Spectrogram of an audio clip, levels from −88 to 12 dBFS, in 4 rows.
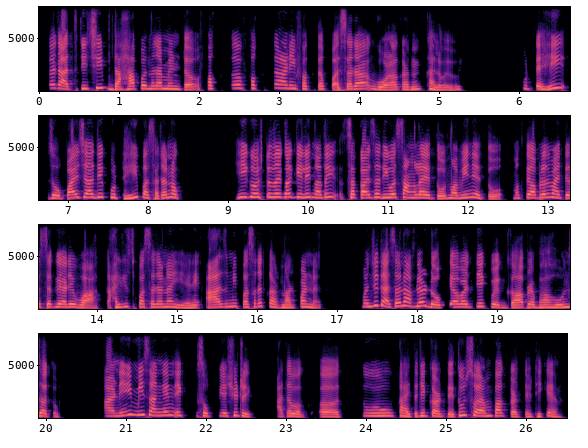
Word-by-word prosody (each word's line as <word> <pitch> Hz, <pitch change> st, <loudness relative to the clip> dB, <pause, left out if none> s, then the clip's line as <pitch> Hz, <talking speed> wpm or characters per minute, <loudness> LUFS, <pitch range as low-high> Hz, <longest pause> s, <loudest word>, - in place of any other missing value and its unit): तर -, -, -1 dB
रात्रीची 290 Hz, +5 st, +2 dB, 0.2 s
10-15 275 Hz, +4 st, +2 dB
मिनिटं 250 Hz, -5 st, 0 dB
फक्त, 295 Hz, +2 st, -6 dB, 0.2 s
फक्त 320 Hz, +3 st, -7 dB
आणि 325 Hz, -3 st, 0 dB
फक्त 255 Hz, -2 st, -2 dB
पसारा 250 Hz, +4 st, +1 dB
गोळा 215 Hz, -1 st, +2 dB
करण्यात 230 Hz, +1 st, -1 dB
घालवावी. 210 Hz, -3 st, -1 dB, 0.8 s
कुठेही 270 Hz, -, 0 dB, 0.2 s
झोपायच्या 275 Hz, +6 st, +2 dB
आधी 325 Hz, +2 st, +2 dB
कुठेही 255 Hz, -3 st, +1 dB
पसारा 265 Hz, -3 st, +1 dB
नको. 305 Hz, -4 st, 0 dB, 0.7 s
ही 330 Hz, +3 st, +3 dB
गोष्ट 345 Hz, -2 st, +1 dB
जर 340 Hz, 0 st, +4 dB
का 330 Hz, -, +5 dB
केली 330 Hz, 0 st, +4 dB
ना, 300 Hz, -3 st, +1 dB
तरी 345 Hz, +2 st, +1 dB, 0.2 s
सकाळचा 295 Hz, +1 st, +3 dB
दिवस 310 Hz, +1 st, +2 dB
चांगला 290 Hz, -3 st, +3 dB
येतो, 230 Hz, -5 st, +2 dB
नवीन 260 Hz, +5 st, +1 dB
येतो. 210 Hz, -, -1 dB, 0.2 s
मग 260 Hz, -, -5 dB
ते -, -, +5 dB
आपल्याला 295 Hz, +3 st, +2 dB
माहिती 295 Hz, -5 st, +1 dB
असतं 275 Hz, +1 st, +1 dB
की 275 Hz, -, +2 dB
अरे 265 Hz, 0 st, +4 dB
वाह! 205 Hz, -4 st, +3 dB
काहीच 260 Hz, +4 st, -2 dB
पसारा 265 Hz, -2 st, 0 dB
नाही 265 Hz, -4 st, 0 dB
आहे 200 Hz, -, -1 dB
आणि 210 Hz, +3 st, 0 dB, 0.2 s
आज 255 Hz, +3 st, +2 dB
मी 295 Hz, +1 st, -1 dB
पसारा 280 Hz, +4 st, -1 dB
करणार 225 Hz, -6 st, +1 dB
पण 280 Hz, -1 st, +2 dB
नाही. 215 Hz, 0 st, -4 dB, 0.5 s
म्हणजे 295 Hz, +6 st, 0 dB
त्याचा 320 Hz, +4 st, +3 dB
ना 370 Hz, +1 st, +3 dB
आपल्या 340 Hz, +2 st, +1 dB
डोक्यावरती 265 Hz, +3 st, +1 dB
एक 290 Hz, -3 st, -4 dB
वेगळा 220 Hz, -1 st, +2 dB
प्रभाव 230 Hz, -2 st, +1 dB
होऊन 230 Hz, +2 st, +2 dB
जातो 260 Hz, -3 st, 0 dB, 0.7 s
आणि 280 Hz, +8 st, 0 dB
मी 375 Hz, 0 st, +1 dB
सांगेन 325 Hz, -2 st, 0 dB
एक 310 Hz, -1 st, -2 dB, 0.2 s
सोपी 265 Hz, 0 st, -2 dB
अशी 260 Hz, +5 st, -1 dB
ट्रिक. 250 Hz, -8 st, -1 dB, 0.3 s
आता 220 Hz, +3 st, -2 dB
बघ 210 Hz, -5 st, +1 dB, 0.3 s
अ, 205 Hz, -2 st, +2 dB, 0.3 s
तू 275 Hz, 0 st, 0 dB
काहीतरी 245 Hz, +1 st, +1 dB
करते, 230 Hz, -6 st, +2 dB
तू 330 Hz, -, +3 dB
स्वयंपाक 275 Hz, -3 st, +2 dB
करते 205 Hz, -1 st, -2 dB
ठीक 220 Hz, +4 st, -5 dB
आहे 275 Hz, -, +1 dB
270 Hz, 175 wpm, -23 LUFS, 235-305 Hz, 0.8 s, का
